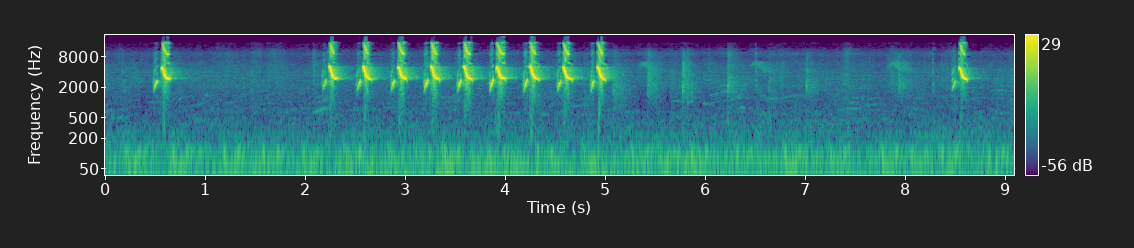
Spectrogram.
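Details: Yellow-bellied prinia singing in a master recording aimed at agitating other birds: a single sharp chirp, then a burst of about nine fast high notes, a long quiet gap, and one last chirp.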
